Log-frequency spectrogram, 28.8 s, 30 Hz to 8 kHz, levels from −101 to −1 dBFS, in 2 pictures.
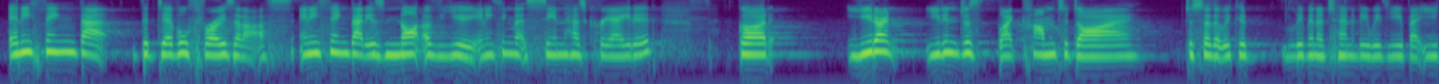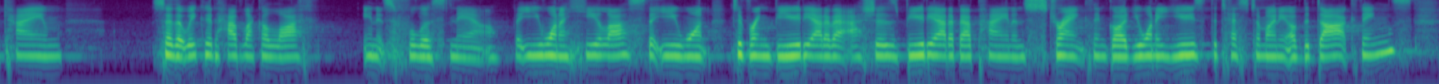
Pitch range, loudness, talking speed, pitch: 195-220 Hz, -29 LUFS, 185 wpm, 205 Hz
